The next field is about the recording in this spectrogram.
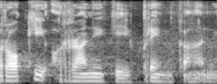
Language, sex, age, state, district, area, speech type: Maithili, male, 30-45, Bihar, Purnia, rural, spontaneous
